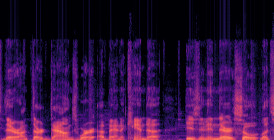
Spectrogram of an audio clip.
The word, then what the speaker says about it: Abanikanda: Abanikanda. Abanikanda is a really good running back, and I think eventually he does take over the backup role.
